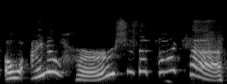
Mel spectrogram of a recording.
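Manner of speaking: mock a stranger spotting her online; gossiping stranger voice. Woman imagines strangers recognizing her online, in a put-on gossipy voice. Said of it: "they'd be like".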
